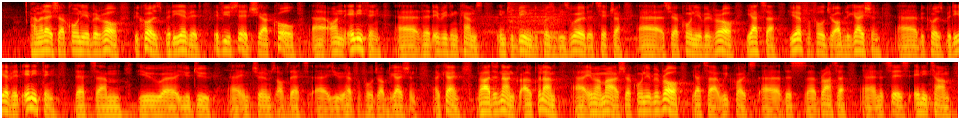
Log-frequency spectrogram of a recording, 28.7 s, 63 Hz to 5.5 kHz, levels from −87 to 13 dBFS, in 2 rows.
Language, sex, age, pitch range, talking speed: English, male, 60-79, 85-105 Hz, 120 wpm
